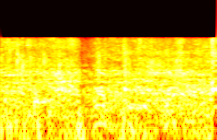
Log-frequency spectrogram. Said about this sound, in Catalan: Un fort aplaudiment per ella.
